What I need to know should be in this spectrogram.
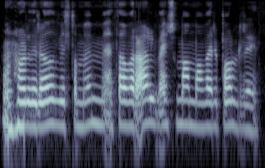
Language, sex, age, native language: Icelandic, female, 40-49, Icelandic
